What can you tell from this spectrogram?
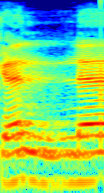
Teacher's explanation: لام پر ٹھہراؤ کیا جائے گا، لام کے بعد الف پر مد ہے لہٰذا لام کو 3 الف کی مقدار کھینچ کر بھی پڑھیں گے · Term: تشدید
